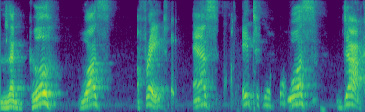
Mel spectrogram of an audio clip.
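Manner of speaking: very slow, broken, halting, choppy word-by-word phrasing. Accent teacher demonstrates the wrong way to phrase a sentence: choppy, unnatural phrasing. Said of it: "also it will sound unnatural".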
